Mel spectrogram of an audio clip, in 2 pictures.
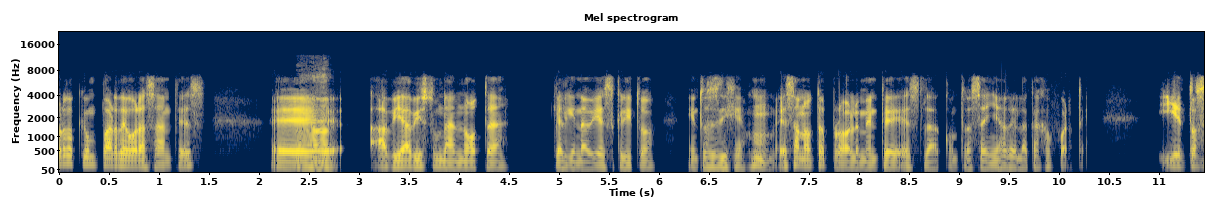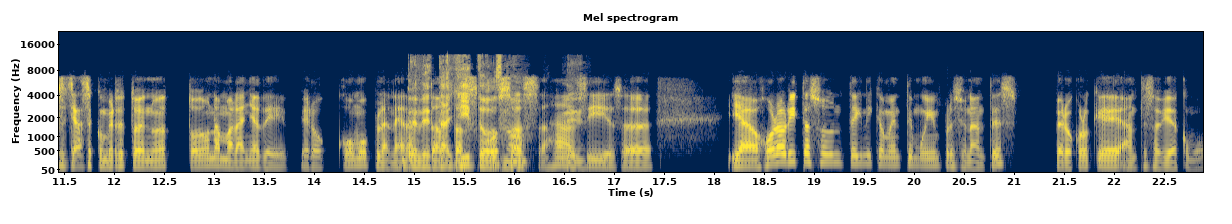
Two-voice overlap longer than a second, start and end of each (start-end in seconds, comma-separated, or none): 14.9-16.7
